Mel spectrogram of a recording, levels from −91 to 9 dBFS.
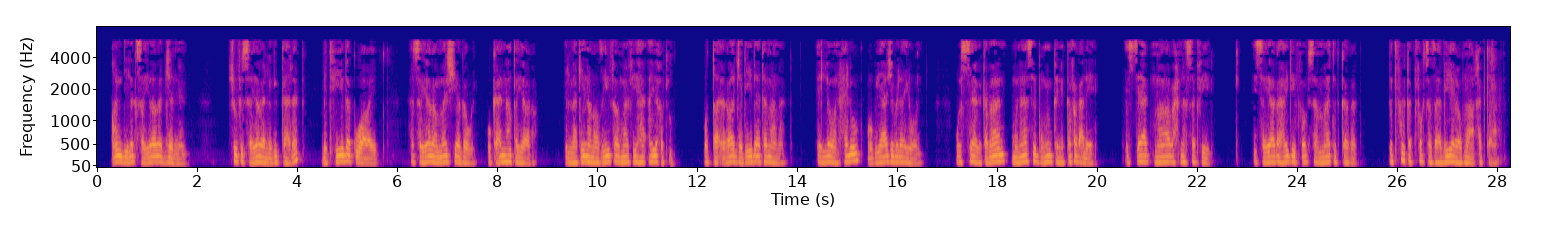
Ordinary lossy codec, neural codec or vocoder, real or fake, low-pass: MP3, 24 kbps; codec, 16 kHz, 4 kbps, FreqCodec, smaller model; fake; 7.2 kHz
